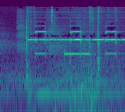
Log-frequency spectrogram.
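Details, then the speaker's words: International/Thomas school bus vandalock demo board: at key-on a steady high electronic alarm tone and chirps sound with no cranking; the vandalock lever has worked its way down from rough roads, so the bus won't start until the switch is repositioned. "if you ever have a problem with busting out starting the only here is the alarm it's a good chance this lever has knocked its way down just from rough road or whatever"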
